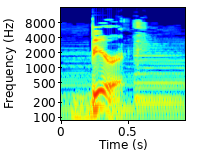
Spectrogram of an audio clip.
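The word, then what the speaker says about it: Barack: August of 1959 was berck Hussein Obama that's how he pronounced his name Beck he was welcomed at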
